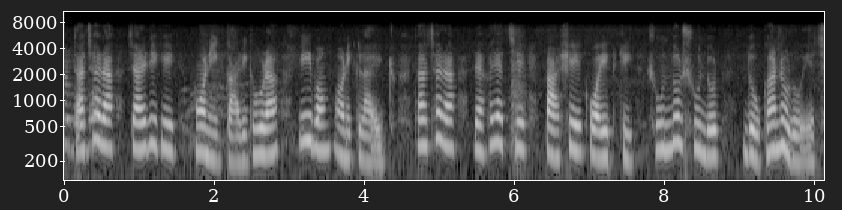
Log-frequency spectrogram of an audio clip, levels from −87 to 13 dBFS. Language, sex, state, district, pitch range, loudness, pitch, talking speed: Bengali, male, West Bengal, Paschim Medinipur, 230-295 Hz, -19 LUFS, 265 Hz, 105 wpm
